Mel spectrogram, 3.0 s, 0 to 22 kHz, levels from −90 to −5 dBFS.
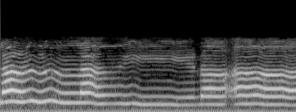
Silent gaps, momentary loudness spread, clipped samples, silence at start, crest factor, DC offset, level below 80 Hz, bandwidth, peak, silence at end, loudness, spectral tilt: none; 11 LU; under 0.1%; 0 s; 16 dB; 0.7%; -46 dBFS; 5.8 kHz; -10 dBFS; 0 s; -26 LUFS; -9 dB/octave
